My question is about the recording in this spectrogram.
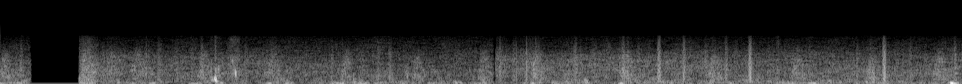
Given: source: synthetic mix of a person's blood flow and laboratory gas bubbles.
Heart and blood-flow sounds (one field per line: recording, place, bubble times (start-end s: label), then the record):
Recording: Doppler ultrasound of blood flow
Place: subclavian vein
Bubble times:
2.10-2.21 s: bubbles
2.29-2.40 s: bubbles
From the record:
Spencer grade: 1 (occasional bubble signal discernible with the cardiac motion signal, with majority of cardiac periods free of bubbles)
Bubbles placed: anywhere in the cardiac cycle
